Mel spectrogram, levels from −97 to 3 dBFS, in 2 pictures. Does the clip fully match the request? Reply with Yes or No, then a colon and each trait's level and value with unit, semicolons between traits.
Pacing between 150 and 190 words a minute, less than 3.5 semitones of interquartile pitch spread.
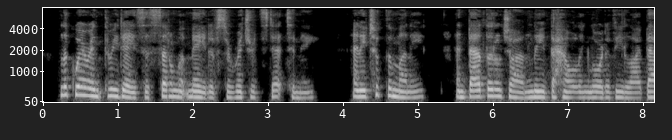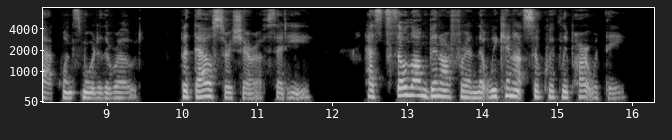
No: average, 200 wpm; average, 2.9 semitones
